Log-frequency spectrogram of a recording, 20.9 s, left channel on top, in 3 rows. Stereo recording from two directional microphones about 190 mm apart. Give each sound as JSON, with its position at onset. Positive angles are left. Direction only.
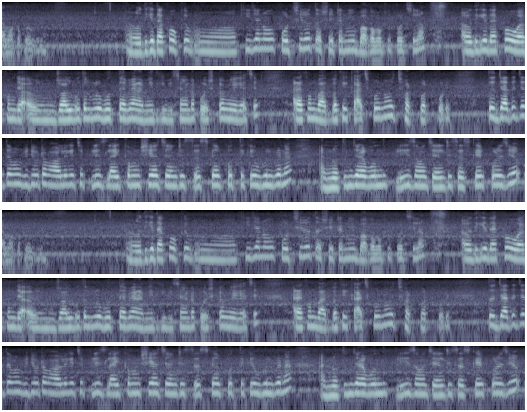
{"t": 1.7, "sound": "speech", "side_deg": 10}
